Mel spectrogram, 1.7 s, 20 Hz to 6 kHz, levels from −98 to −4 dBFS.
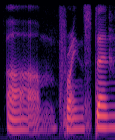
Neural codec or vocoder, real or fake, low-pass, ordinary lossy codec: none; real; 5.4 kHz; none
